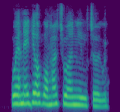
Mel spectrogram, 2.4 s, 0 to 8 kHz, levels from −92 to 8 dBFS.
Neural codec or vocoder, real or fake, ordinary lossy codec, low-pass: codec, 16 kHz, 1 kbps, FunCodec, trained on LibriTTS, 50 frames a second; fake; MP3, 48 kbps; 7.2 kHz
